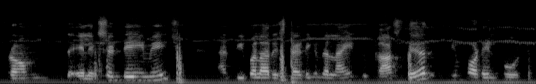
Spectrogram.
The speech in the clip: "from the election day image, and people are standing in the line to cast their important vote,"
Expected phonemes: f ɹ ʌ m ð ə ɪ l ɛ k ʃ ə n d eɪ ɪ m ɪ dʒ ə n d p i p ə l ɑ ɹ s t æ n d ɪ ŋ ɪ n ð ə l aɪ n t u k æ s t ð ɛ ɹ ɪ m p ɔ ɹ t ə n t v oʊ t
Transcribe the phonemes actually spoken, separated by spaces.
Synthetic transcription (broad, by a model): f ɹ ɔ m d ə ɪ l ɛ k ʃ ə n d eɪ ɪ m ɪ dʒ ə n d p i p ə l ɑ ɹ s t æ d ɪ ŋ ɪ n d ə l aɪ n t u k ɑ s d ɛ ɹ ɪ m p ɔ ɹ t ə n t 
